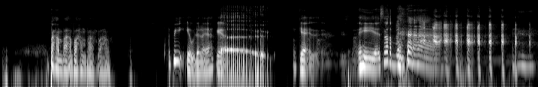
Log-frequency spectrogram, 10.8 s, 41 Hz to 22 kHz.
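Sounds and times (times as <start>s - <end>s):
speech: 1.0s - 2.3s, 3.4s - 5.4s, 6.0s - 9.2s
loud burp with a low rumbling resonant tone: 4.4s - 5.5s
laughter: 7.9s - 10.7s.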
